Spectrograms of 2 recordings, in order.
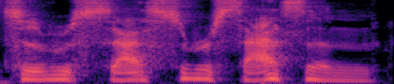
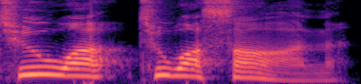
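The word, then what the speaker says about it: Tsawwassen: But here's the actual pronunciation of this Tsusassan place in Canada, I guess. British Columbia. It's pronounced Tuwasan. – Tuwasan. – The S is silent.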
